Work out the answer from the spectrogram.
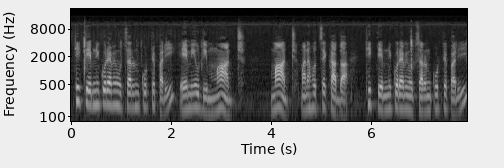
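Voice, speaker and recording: A man teaching a reading lesson, explaining patiently and slowly repeating each example word. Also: fairly high pitch.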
